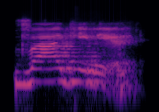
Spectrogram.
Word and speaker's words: Wagner: Aqui, esta palavra, a pronúncia vai ser como Wagner, Vilma e Carla.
